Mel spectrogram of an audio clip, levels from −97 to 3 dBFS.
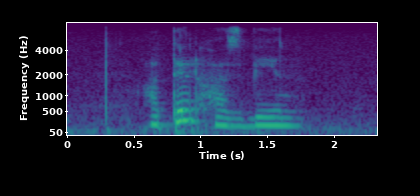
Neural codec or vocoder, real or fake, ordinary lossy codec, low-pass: none; real; none; 7.2 kHz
